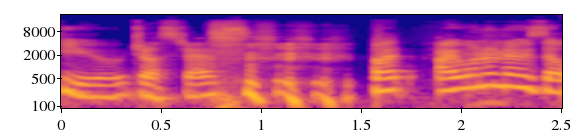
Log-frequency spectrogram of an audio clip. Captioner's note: chuckles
